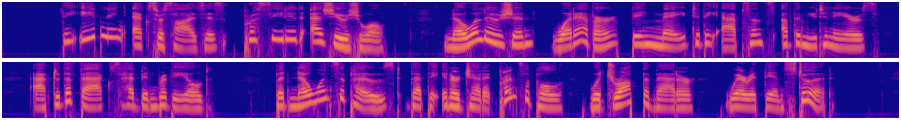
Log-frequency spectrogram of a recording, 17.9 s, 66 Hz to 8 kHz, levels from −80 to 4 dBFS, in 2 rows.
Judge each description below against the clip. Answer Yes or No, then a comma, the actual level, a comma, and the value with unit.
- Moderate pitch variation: No, wide, 6.4 semitones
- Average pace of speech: No, slow, 130 wpm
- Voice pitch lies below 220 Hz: Yes, high, 190 Hz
